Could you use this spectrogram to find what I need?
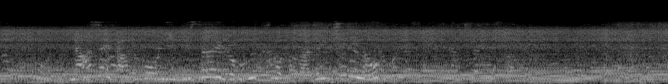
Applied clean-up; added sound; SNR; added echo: none; Guitar; -1 dB; reverberation time 1.2 s.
